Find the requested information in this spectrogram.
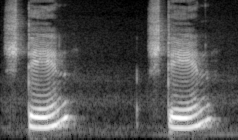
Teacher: The next letter combination is SP, SP, ST, ST, which is pronounced like the letter combination SHP and SHT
